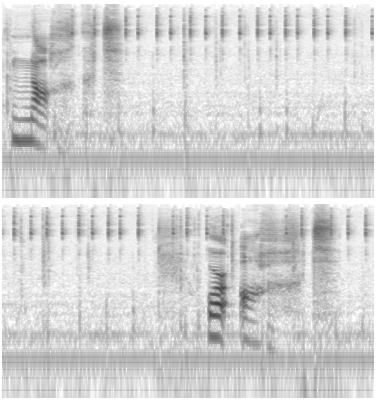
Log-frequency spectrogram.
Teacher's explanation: the sound itself that I'm thinking of is a velar fricative. And so because it's a velar fricative, it's really close to the K sound.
